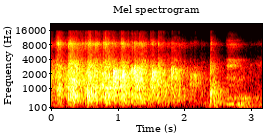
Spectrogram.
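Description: Schoolchildren in a classroom clapping their hands together, a lively burst that swells early and then fades, with a sharp clap or knock near the end and faint voices beneath.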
